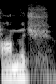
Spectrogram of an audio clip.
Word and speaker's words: homage: have a little homage how do you say it it's French homage homage homage homage om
